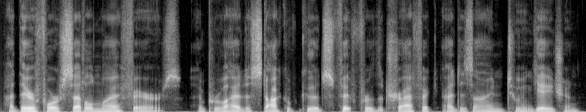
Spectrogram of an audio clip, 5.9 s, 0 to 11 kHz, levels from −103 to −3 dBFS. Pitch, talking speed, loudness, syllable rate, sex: 110 Hz, 205 wpm, -22 LUFS, 5.9 syllables/s, male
